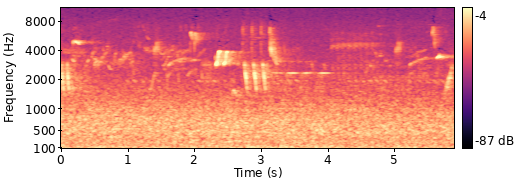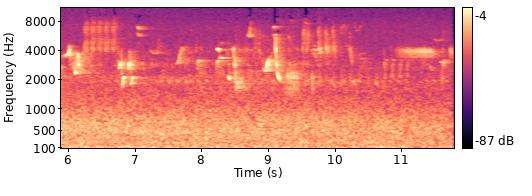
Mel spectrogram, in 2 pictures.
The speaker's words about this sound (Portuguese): vastos jardins coloridos por flores e uma enorme variedade de árvores que cercam o palácio. Os pássaros cantam alegremente nos galhos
